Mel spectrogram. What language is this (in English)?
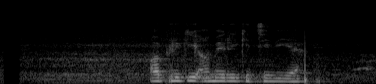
Nepali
